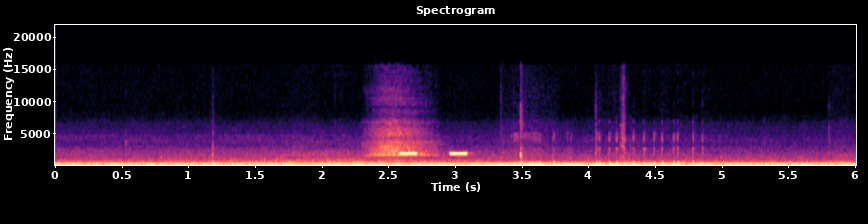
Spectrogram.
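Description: Steady low hum inside a car with the vehicle switched on. About two and a half seconds in come a brief hiss and two short high beeps close together.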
